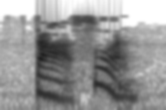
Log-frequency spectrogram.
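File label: "打算", Mandarin Chinese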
